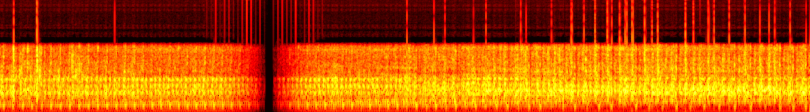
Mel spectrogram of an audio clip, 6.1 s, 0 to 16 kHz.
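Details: Three-year-old Briggs & Stratton lawnmower engine with fresh oil, first start after sitting 6–8 months over winter, slowed almost to stalling: a steady knock about every quarter second under the exhaust beat; owner suspects improper combustion or a worn loose part.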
